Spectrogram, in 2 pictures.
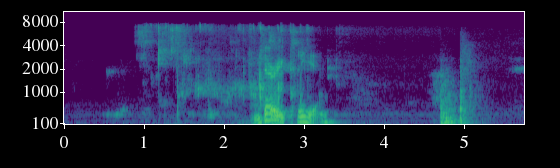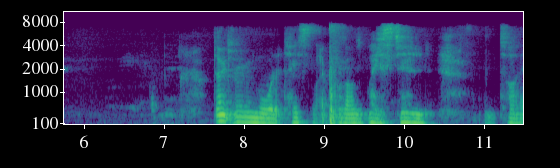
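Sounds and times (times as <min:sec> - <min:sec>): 
champagne poured into a glass: 0:00.9 - 0:03.1
speech: 0:02.4 - 0:03.4, 0:07.6 - 0:11.4.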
